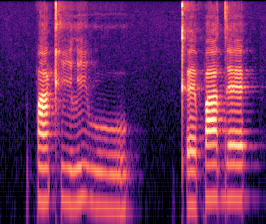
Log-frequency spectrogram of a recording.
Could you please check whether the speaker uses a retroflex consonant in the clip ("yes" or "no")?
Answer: no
